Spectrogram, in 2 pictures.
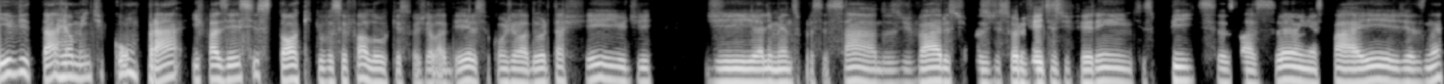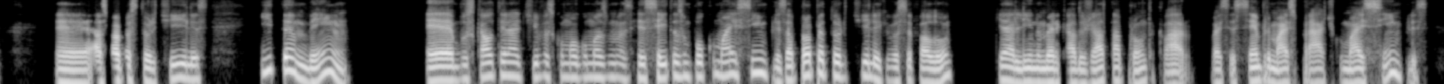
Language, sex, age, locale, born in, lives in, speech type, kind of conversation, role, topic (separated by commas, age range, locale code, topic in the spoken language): Portuguese, male, 30-34, pt-BR, Brazil, Italy, conversation, advice, advisor, Como posso controlar a vontade de comer alimentos processados no dia a dia?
